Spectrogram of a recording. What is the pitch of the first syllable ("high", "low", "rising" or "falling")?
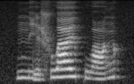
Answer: low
